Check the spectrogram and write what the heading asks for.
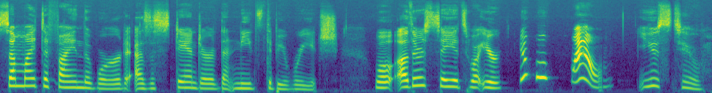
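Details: Vocal tic in a female student with Tourette's syndrome; she can briefly hold her tics in but they eventually occur, and they are not painful.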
